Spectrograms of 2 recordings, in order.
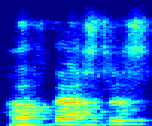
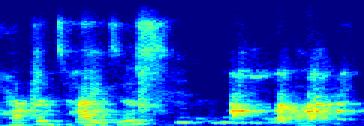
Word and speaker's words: Hephaestus: guys pronounce creepy again hephaestus not hepatitis the the god of diseases just like the next one over there is hermes not herpes the other god diseases and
